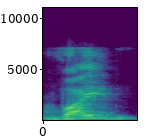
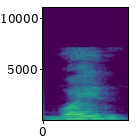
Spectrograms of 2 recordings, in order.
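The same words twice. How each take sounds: First: "wine" begun with V, as vine; "wine" with a clear V onset; V sound. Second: "wine" begun with a rounded W; "wine" with no teeth on the lip; W sound. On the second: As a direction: lips forward to start "wine". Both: Shown as a demonstration. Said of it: "sound also differs".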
